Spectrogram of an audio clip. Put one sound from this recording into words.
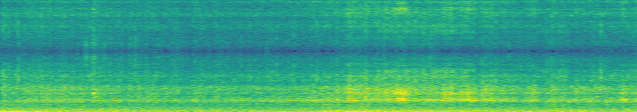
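River rapids rush and churn close by.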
